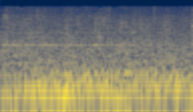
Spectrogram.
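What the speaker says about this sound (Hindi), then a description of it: "तभी बहुत जोरों से बारिश शुरू हो जाती है" Heavy rain pours down with a thunder rumble in a Hindi cartoon scene, a dense, steady wash of rainfall falling on a mud house with a leaking roof, continuous and loud with no voices.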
